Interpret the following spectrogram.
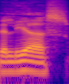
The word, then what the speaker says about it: Elias: Shout out to Elias. It's really hard to say his name in English because I'm used to saying Elias, but Elias, whatever.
